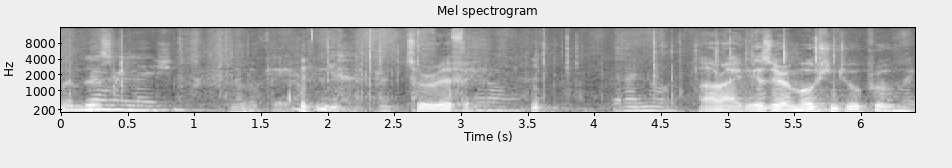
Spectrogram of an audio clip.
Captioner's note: laugh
